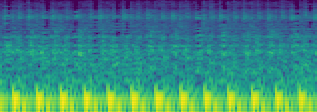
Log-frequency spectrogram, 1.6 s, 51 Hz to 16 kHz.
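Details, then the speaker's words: Yamaha V Star 250 after fitting an electric fuel pump and a manual petcock in place of the vacuum pump and original petcock: a steady, even thumping idle with no misses or surging. It runs good, with no fuel leak on a 20–30 mile ride. "Anyway, helps you out. I mean, you can see for yourself. It runs good."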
